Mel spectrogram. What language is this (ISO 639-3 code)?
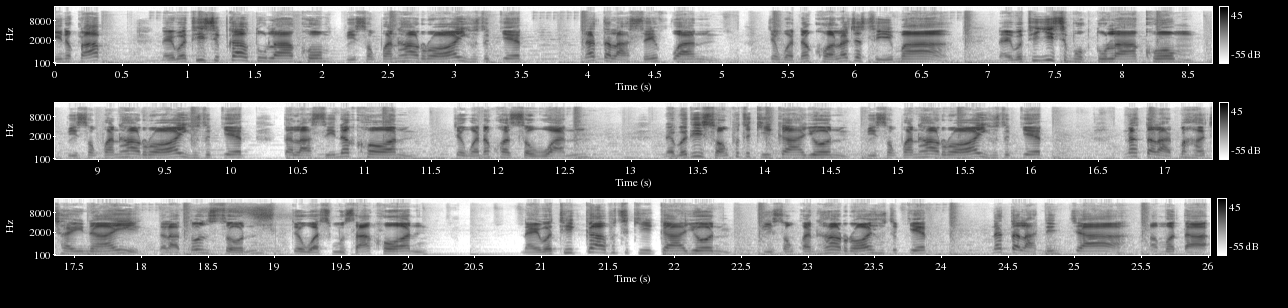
tha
